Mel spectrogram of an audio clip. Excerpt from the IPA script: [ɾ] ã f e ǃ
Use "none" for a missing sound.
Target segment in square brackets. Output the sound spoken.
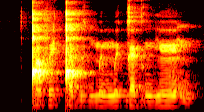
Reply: ǃ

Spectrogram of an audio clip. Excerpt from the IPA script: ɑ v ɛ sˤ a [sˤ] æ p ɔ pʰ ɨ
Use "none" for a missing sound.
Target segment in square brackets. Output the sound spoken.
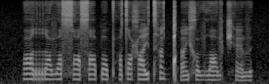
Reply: sˤ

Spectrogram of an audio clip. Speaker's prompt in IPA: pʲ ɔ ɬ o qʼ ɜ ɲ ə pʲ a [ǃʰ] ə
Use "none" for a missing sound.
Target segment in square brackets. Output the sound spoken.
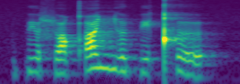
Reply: ǃʰ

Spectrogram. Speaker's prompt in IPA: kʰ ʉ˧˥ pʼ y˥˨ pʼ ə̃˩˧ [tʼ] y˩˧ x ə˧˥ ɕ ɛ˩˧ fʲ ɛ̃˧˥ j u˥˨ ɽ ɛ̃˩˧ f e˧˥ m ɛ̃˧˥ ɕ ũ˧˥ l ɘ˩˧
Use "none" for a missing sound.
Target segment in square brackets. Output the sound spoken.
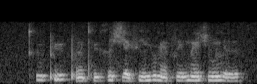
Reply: tʼ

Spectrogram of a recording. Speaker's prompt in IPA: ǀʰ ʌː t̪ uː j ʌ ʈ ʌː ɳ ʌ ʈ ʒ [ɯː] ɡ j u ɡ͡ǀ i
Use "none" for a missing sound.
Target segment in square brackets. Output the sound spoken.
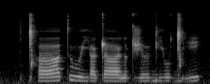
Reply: ɯː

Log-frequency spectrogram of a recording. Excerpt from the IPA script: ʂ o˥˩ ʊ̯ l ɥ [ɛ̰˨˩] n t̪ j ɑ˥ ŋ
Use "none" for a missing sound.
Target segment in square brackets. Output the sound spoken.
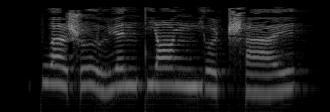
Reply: ɛ˥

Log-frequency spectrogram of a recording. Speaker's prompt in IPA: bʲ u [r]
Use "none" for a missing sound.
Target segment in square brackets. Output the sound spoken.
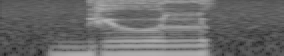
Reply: l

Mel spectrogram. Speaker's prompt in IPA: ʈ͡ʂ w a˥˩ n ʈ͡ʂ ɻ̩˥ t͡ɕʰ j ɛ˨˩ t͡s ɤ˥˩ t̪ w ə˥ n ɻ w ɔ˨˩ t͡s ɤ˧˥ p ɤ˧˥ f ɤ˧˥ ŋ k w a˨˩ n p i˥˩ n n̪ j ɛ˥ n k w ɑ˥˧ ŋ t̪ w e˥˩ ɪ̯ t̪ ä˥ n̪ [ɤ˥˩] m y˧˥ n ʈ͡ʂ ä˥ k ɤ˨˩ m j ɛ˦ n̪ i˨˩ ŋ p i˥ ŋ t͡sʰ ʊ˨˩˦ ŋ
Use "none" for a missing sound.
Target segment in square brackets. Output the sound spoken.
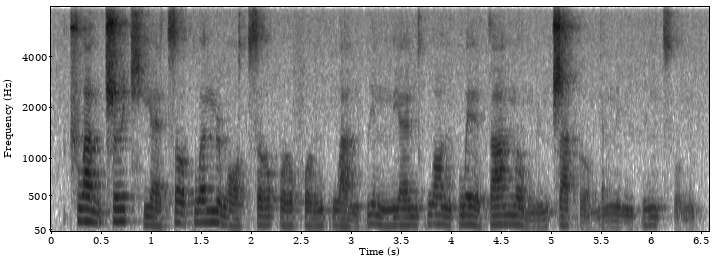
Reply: ɤ˥˩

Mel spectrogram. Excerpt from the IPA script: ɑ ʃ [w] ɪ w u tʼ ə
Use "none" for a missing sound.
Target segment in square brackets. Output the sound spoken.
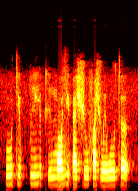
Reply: w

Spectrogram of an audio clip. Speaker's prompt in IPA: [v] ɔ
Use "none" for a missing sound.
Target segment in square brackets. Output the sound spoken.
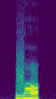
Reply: v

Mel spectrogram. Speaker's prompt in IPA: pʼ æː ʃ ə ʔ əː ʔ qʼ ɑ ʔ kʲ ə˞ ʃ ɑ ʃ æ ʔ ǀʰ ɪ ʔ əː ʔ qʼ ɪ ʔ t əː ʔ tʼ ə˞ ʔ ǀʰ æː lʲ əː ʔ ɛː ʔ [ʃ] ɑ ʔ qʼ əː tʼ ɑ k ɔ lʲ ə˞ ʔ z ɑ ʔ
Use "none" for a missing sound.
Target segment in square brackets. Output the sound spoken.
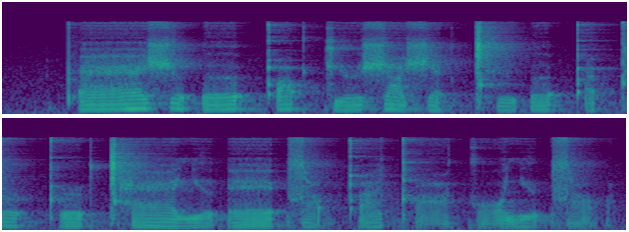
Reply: z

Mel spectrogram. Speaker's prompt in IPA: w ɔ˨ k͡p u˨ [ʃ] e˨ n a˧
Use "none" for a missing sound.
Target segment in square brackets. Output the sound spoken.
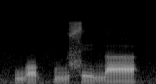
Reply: s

